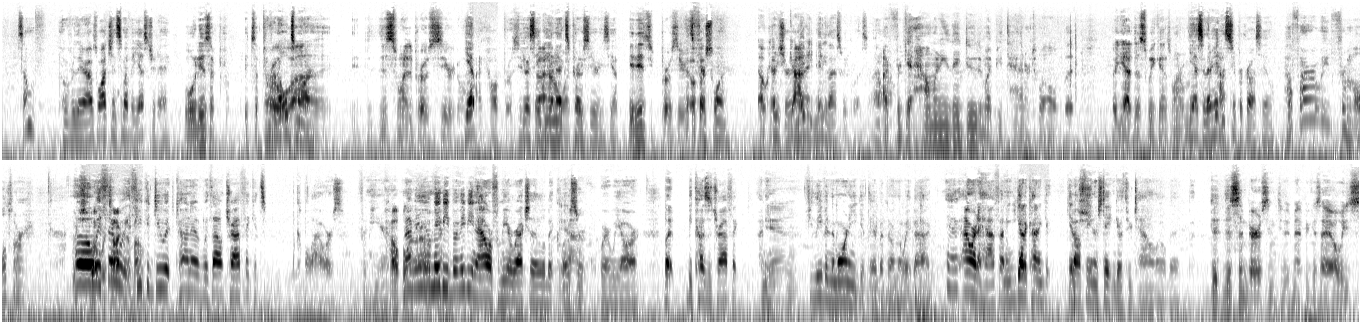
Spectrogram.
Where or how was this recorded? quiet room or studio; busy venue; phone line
busy venue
